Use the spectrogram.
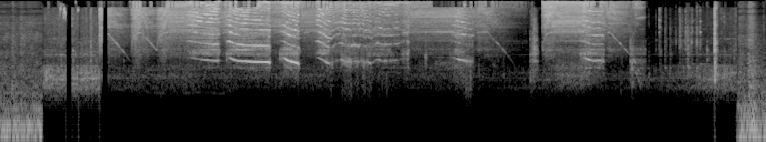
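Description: Angle grinder cutting rusty sheet metal out of a VK Commodore spare wheel well, a loud continuous high-pitched whine and scream with shifting pitch, interrupted by brief pauses and restarts.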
